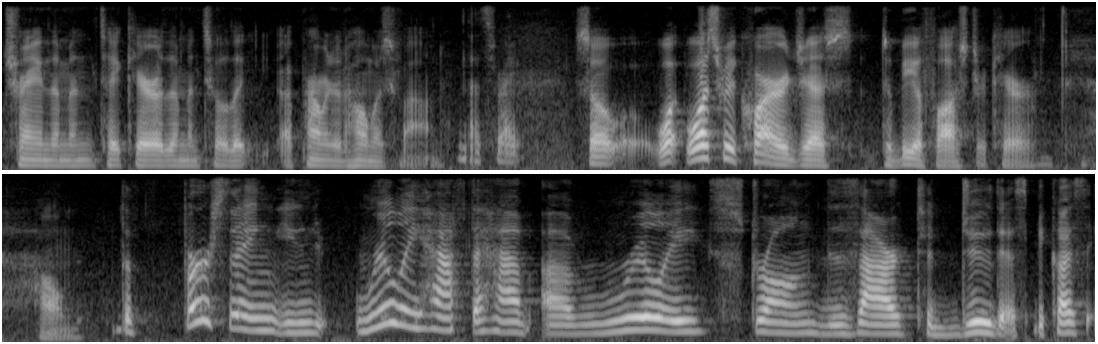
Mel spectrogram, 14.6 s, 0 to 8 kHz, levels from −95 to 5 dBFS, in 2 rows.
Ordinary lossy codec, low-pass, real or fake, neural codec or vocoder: Opus, 64 kbps; 7.2 kHz; real; none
